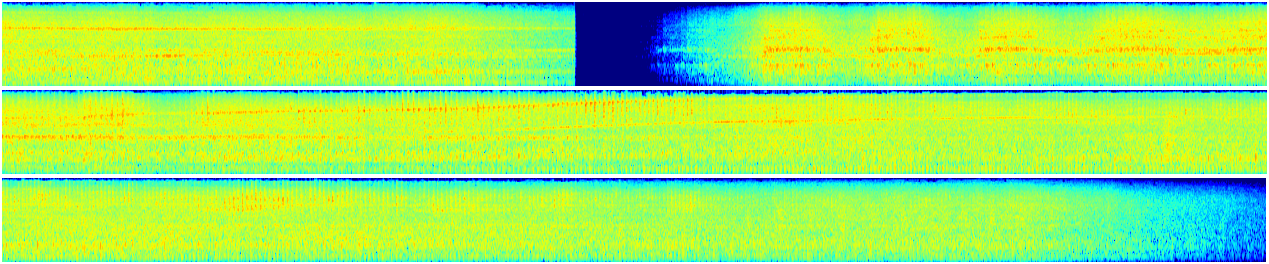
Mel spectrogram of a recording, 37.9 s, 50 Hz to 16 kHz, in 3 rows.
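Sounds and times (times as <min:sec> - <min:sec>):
rising whine of train: 0:00.0 - 0:05.8, 0:06.6 - 0:37.9
diesel train engine thumping: 0:08.8 - 0:35.1.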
